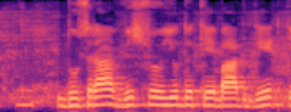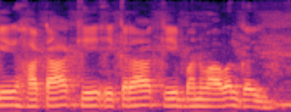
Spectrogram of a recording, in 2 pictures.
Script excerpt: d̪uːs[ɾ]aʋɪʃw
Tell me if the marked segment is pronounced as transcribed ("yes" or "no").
yes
